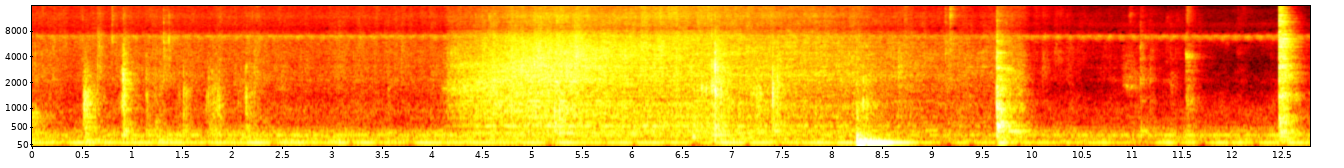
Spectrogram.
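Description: Potatoes sizzle in a frying pan in a home kitchen, a steady low hiss swelling louder for a few seconds in the middle, with a constant electrical hum beneath and occasional clinks near the end.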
